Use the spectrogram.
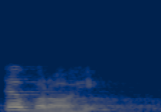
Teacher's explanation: وقلقلة الباء انك تقفل شفايفك وتفتحها على طول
